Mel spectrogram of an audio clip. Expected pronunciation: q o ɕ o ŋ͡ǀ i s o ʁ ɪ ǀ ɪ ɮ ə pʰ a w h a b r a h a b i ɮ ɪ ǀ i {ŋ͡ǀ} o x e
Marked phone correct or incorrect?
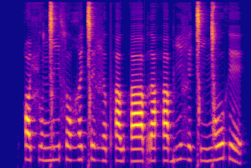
correct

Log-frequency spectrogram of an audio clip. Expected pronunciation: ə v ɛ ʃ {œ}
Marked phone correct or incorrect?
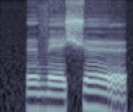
correct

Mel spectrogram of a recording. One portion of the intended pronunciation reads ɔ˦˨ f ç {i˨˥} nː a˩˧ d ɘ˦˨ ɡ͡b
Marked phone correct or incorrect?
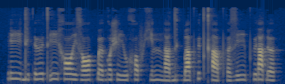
incorrect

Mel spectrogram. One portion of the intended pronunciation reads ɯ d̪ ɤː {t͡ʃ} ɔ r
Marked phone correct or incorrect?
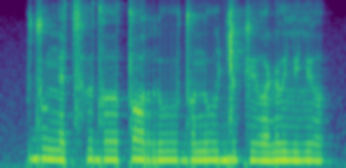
incorrect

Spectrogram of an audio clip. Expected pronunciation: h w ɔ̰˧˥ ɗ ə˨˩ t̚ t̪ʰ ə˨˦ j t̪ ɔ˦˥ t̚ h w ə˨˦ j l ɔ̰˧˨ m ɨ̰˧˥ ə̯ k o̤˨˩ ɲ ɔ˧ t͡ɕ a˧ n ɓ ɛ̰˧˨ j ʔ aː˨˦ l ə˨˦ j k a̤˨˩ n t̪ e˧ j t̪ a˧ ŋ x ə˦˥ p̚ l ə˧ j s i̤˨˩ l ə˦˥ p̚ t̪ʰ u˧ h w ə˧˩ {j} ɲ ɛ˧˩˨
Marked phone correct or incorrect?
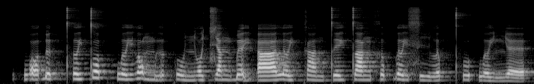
correct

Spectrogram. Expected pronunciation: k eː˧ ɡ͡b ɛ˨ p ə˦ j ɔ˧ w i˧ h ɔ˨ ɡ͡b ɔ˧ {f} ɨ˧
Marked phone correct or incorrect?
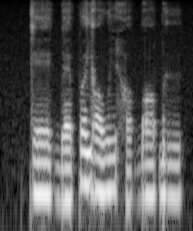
incorrect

